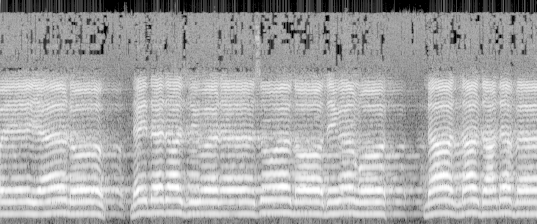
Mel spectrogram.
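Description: A single voice chanting Pali text in a slow, melodic recitation, holding long steady notes. The phrases break briefly about two seconds and six seconds in.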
